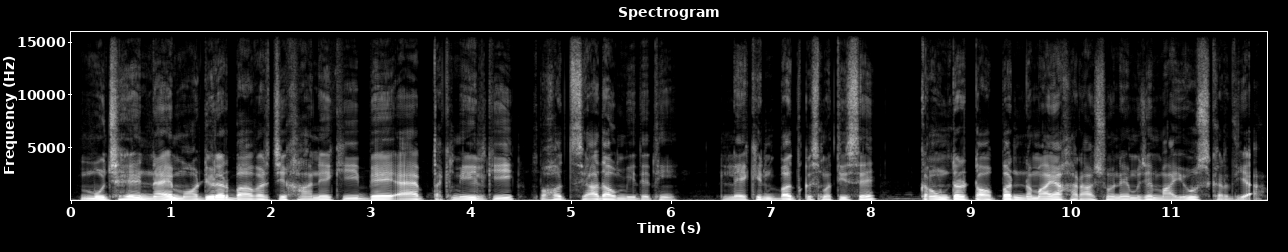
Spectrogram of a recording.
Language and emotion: Urdu, sad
